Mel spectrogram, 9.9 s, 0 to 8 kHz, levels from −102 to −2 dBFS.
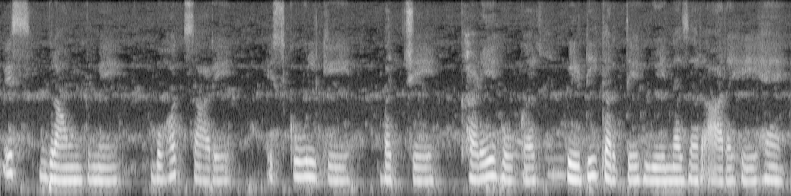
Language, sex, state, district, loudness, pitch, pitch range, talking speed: Hindi, female, Madhya Pradesh, Katni, -17 LUFS, 165 Hz, 155-180 Hz, 105 wpm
